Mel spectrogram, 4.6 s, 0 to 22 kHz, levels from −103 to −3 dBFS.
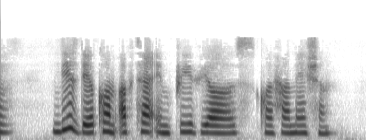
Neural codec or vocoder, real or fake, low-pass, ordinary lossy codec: codec, 16 kHz, about 1 kbps, DyCAST, with the encoder's durations; fake; 7.2 kHz; MP3, 32 kbps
